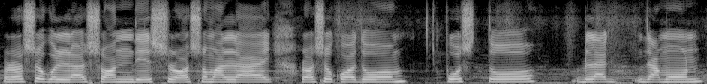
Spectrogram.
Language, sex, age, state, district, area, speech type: Bengali, female, 18-30, West Bengal, Murshidabad, rural, spontaneous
